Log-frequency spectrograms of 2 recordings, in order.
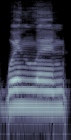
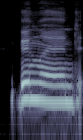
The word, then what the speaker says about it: Vinland: So Vinland, also called Winland, but pronounced from the Vikings as Vinland, is an area we now know of as North America, more specifically along the coast of Canada.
